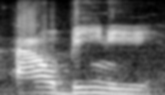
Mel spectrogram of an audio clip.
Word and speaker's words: Albany: And Albini, as apparently it's pronounced in that area, which is weird to me. But it's like Albany, like New York.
